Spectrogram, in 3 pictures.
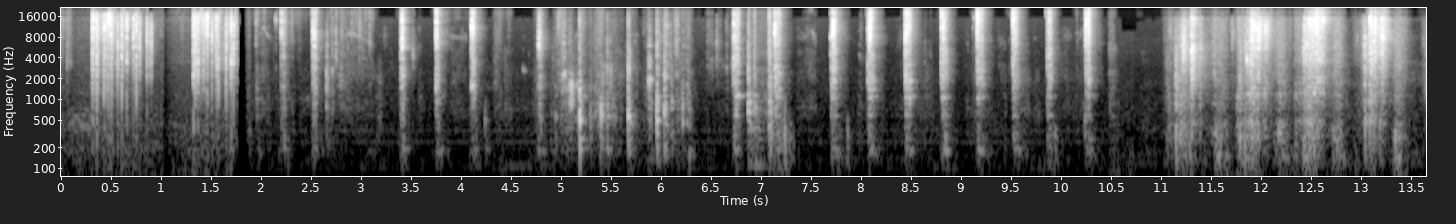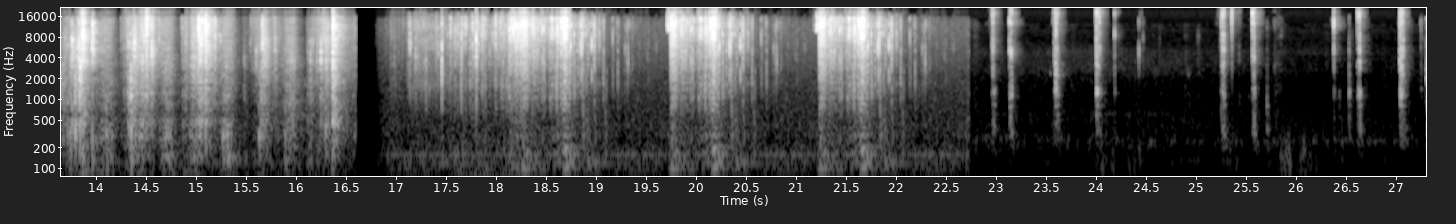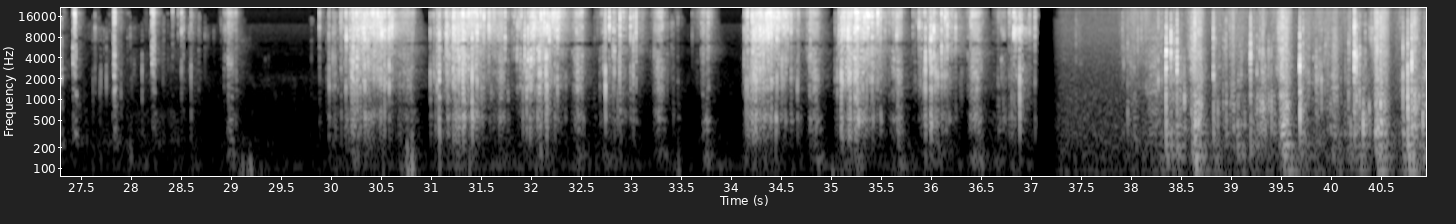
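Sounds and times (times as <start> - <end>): slime crackling and popping: 0.3 - 1.8, 17.0 - 22.6.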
